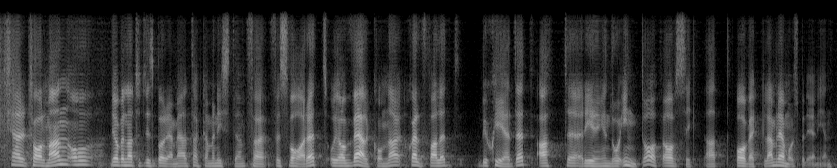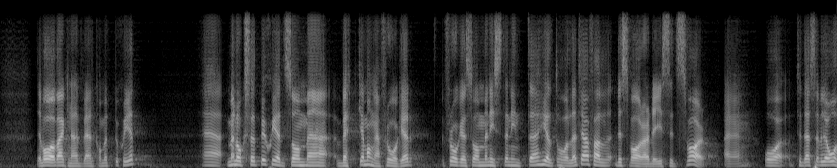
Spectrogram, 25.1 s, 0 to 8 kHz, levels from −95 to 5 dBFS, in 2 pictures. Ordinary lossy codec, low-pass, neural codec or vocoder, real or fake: none; 7.2 kHz; codec, 16 kHz, about 1 kbps, DyCAST, with the encoder's durations; fake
